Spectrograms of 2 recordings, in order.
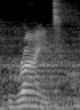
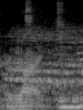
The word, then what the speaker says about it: write: Write. Nhớ nhá. Đây là có chữ V kép ở đầu, nhưng mà mình đây sẽ là âm câm, mình đọc là âm R chứ.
